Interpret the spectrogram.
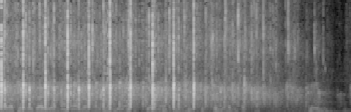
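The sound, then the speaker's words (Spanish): An audience applauds audience members who volunteer to share their experience as entrepreneurs, a dense patter of many hands clapping that stays loud for several seconds before thinning out and fading near the end. A voice speaks briefly beneath the clapping. “Venga, eh, ¿nos cuentas tu experiencia un aplauso, por favor, a los que se animan.”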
